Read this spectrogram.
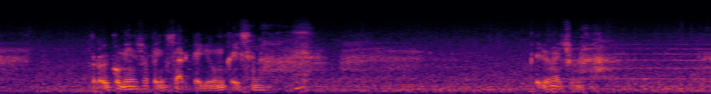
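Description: A man speaks calmly nearby.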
